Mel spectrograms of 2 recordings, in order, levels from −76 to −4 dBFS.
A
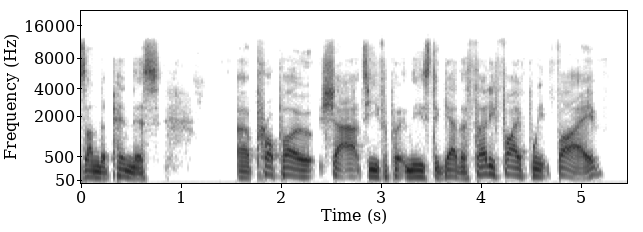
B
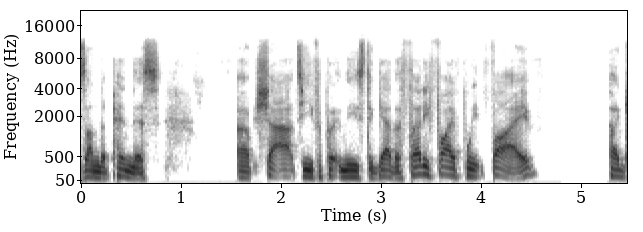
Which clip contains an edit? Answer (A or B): B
